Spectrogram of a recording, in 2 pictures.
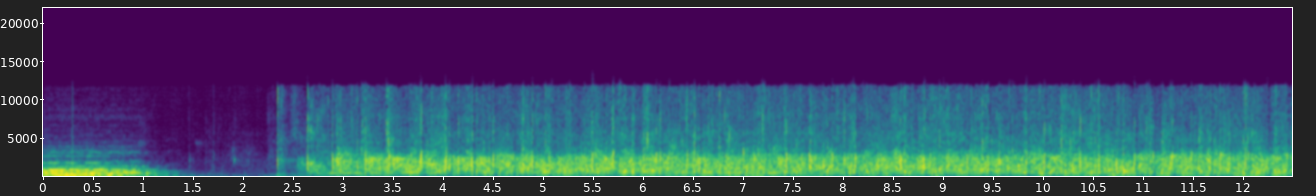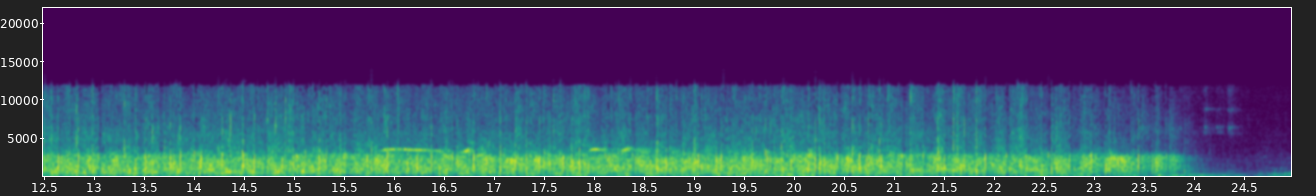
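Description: A large ensemble of mandolins and guitars plays loudly in a reverberant hall.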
